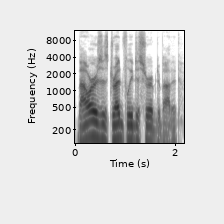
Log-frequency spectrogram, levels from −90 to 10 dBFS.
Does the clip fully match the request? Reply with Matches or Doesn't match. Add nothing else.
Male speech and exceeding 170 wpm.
Doesn't match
